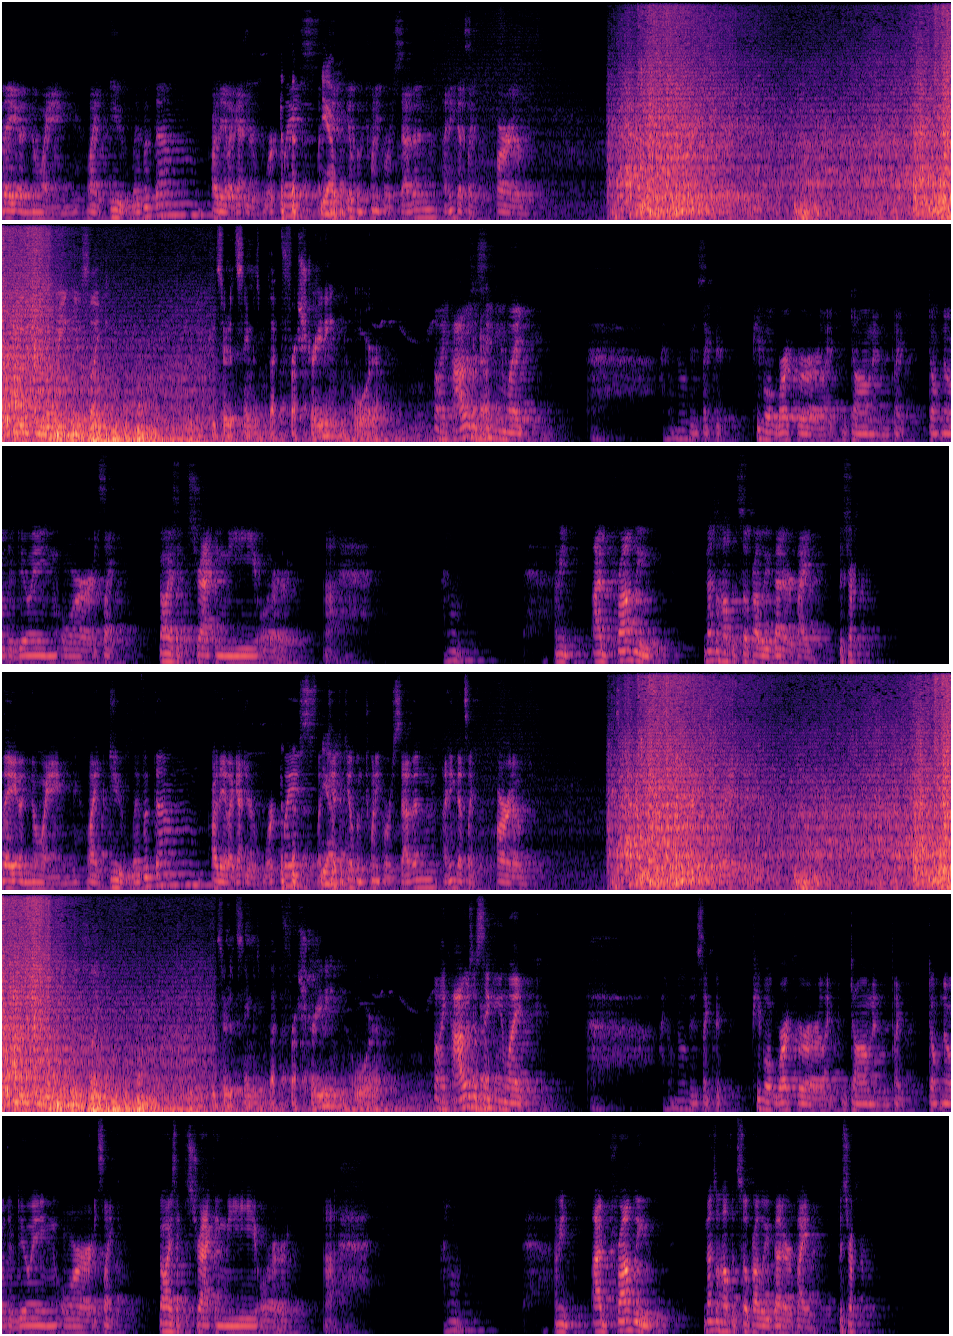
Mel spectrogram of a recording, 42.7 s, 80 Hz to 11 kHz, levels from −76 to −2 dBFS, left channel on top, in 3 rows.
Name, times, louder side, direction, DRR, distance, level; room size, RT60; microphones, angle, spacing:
voice 1, 0.0-7.2 7.4-7.9 9.1-11.5 11.8-12.5 14.2-14.5 20.7-22.3 23.0-25.1 25.5-27.8 28.1-30.2 30.8-32.8 33.3-34.0 35.1-35.4 36.3-37.0 37.3-38.2 39.0-40.7 41.0-41.2, right 2 dB, 85° right, 3.0 m, -33 dB
sound 1, 6.7-8.2 9.5-9.6 9.8-10.1 10.3-22.4, equal, 10° left, 3.4 m, -29 dB
sound 2, 9.1-17.4, right 1 dB, 15° right, 2.0 m, -25 dB
voice 2, 14.4-15.9 17.0-19.9 21.3-21.6, left 1 dB, 45° left, 3.4 m, -29 dB
29.5 x 27.0 x 4.3 m
head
